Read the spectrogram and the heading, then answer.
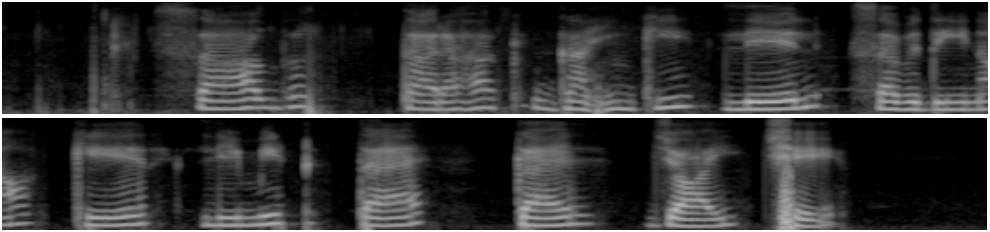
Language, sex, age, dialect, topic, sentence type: Maithili, female, 18-24, Bajjika, banking, statement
